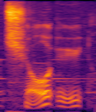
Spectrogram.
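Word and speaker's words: 犰狳: OK，好有趣哦，我今天长知识了，不然之前都不知道球鱼要怎么念哦，一个犬字边一个九，一个犬字边一个雨天的雨，哈，它叫做球鱼哈，球鱼可以缩成一。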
